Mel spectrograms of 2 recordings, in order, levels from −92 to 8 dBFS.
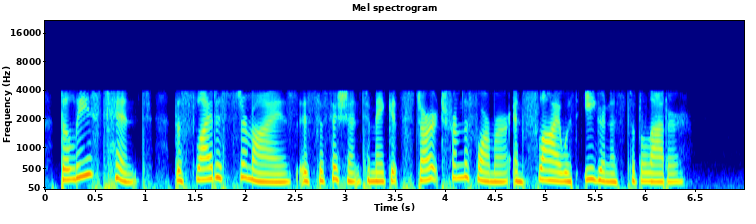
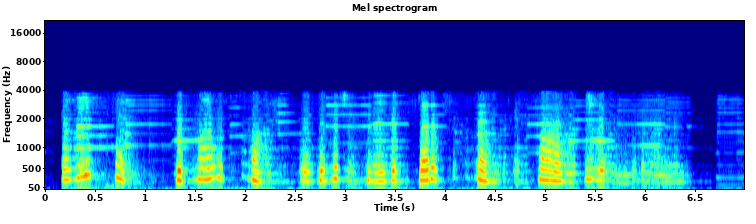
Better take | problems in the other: first | noise reduction (neural separator model SepFormer WHAMR!)

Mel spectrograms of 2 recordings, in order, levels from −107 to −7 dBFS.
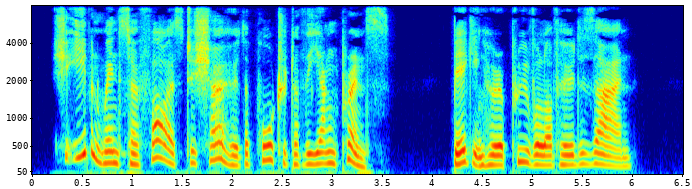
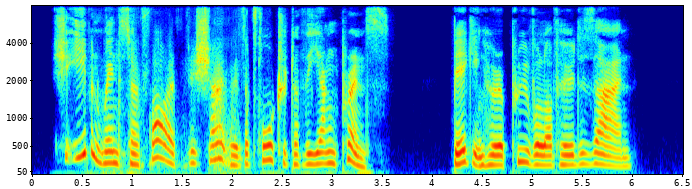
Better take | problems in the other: first | noise reduction (neural separator model SepFormer DNS4)

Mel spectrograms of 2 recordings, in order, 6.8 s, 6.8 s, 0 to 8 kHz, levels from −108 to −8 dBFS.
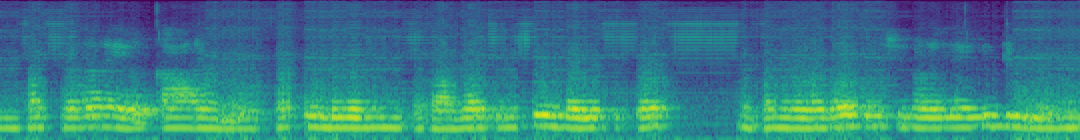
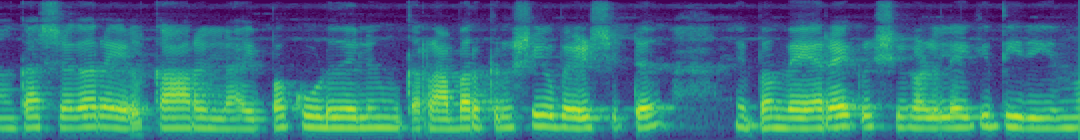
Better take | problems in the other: second | noise reduction (neural separator model SepFormer DNS4)

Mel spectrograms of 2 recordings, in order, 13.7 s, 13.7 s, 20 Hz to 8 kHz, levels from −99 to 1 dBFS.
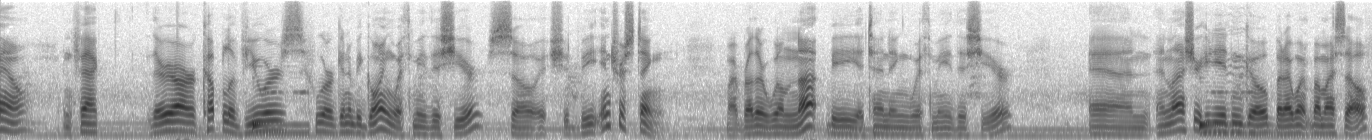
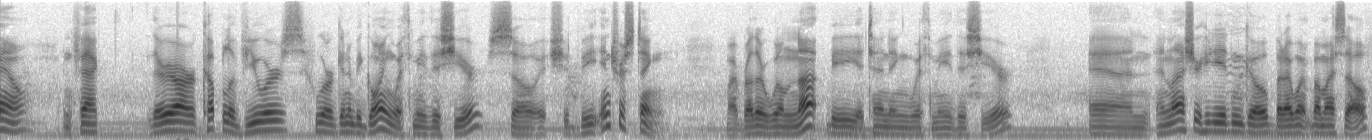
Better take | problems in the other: second | background sound (Organ); 6 dB below the speech

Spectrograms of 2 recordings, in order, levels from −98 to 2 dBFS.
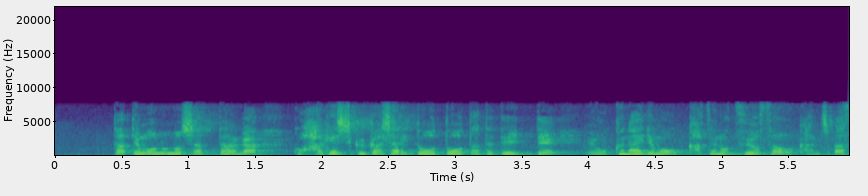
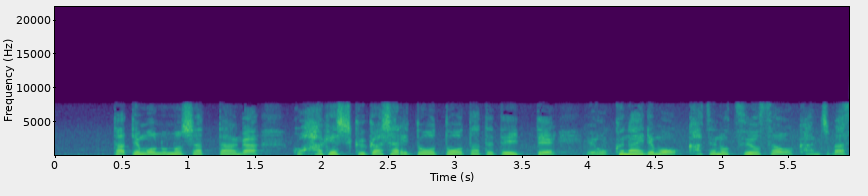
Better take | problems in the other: second | room echo; dies away in 1.1 s

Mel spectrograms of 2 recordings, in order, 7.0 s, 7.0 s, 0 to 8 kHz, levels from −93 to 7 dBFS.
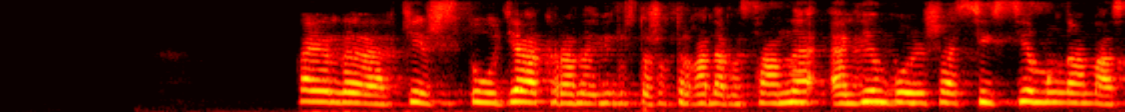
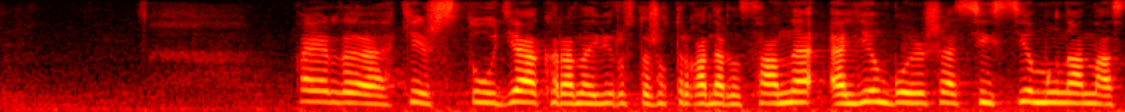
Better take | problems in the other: second | noise reduction (neural mask model DeepFilterNet 3)

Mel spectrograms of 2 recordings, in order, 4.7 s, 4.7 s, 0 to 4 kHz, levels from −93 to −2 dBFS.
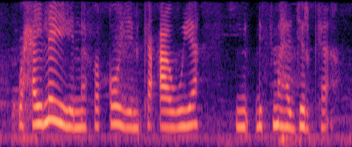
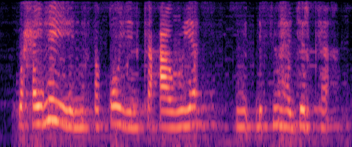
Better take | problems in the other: first | noise reduction (neural separator model SepFormer DNS4)

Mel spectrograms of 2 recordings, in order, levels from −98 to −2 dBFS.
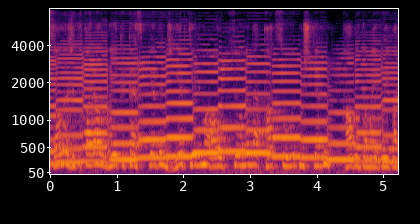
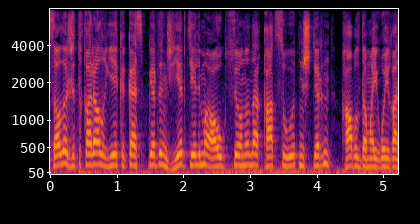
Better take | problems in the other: second | background sound (Wind instrument, woodwind instrument); 2 dB above the speech // room echo; dies away in 0.7 s

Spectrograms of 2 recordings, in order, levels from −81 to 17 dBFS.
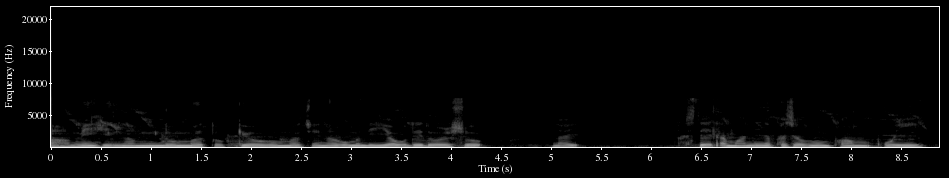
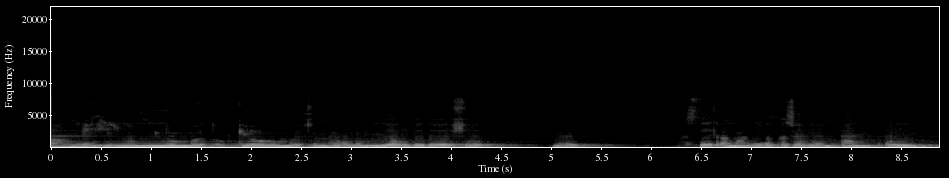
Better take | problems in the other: first | noise reduction (neural separator model SepFormer DNS4)

